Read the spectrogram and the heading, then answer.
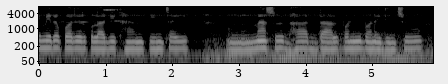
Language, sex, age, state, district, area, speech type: Nepali, female, 30-45, West Bengal, Darjeeling, rural, spontaneous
